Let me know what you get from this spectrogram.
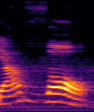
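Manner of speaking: avó with an open final O; avó ending on a wide, open O; open final vowel. Shown as a demonstration. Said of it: "o som é aberto".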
